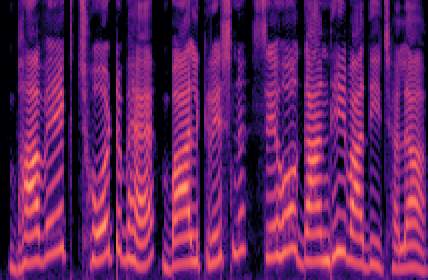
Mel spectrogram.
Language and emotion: Maithili, neutral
